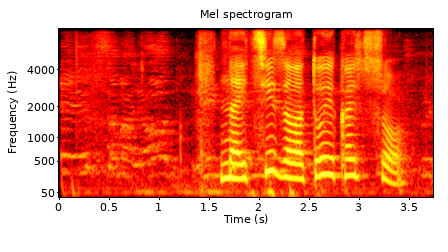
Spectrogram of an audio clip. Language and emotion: Russian, neutral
